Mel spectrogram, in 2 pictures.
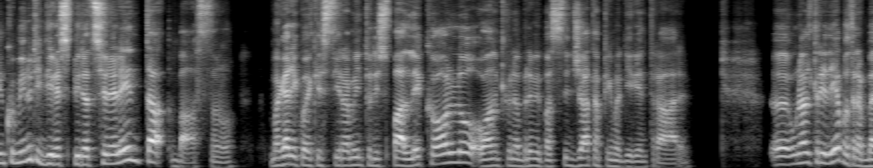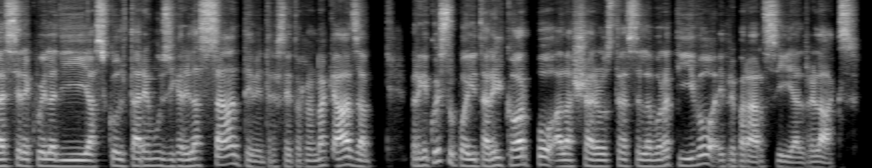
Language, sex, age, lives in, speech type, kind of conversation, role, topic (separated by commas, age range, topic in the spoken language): Italian, male, 25-29, Italy, read, expert-assistant, expert, In che modo conoscere la fisiologia umana può aiutarmi a gestire meglio lo stress e a trovare equilibrio tra lavoro e vita privata?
